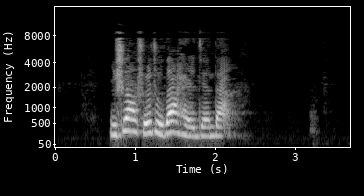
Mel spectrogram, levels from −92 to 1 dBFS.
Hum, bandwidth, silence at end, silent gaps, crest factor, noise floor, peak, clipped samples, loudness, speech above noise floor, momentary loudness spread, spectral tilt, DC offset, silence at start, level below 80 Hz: none; 9.2 kHz; 1.5 s; none; 18 dB; -83 dBFS; -2 dBFS; under 0.1%; -17 LUFS; 67 dB; 10 LU; -4.5 dB/octave; under 0.1%; 0.7 s; -74 dBFS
